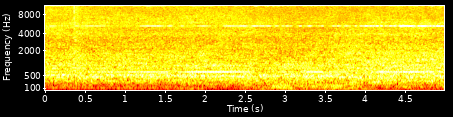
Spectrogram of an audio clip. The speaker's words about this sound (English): So, I'm vacuuming the kitchen right now. You hear those like clinginess, that's cat bowls. There are 8 of them on the floor because our cats get hard food and wet food, so they have a different bowl for each type.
